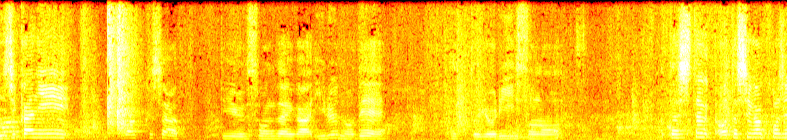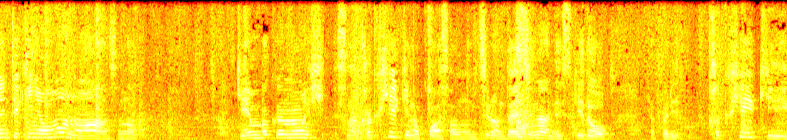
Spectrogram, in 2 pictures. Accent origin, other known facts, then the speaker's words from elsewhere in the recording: Hiroshima, Japan; 私たちの団体は広島出身の大学生で構成しているグループで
